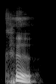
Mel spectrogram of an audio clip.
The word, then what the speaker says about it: coup: C O U P coup 啊，这个 P 是不发音的哦，念 coup 很酷的酷这样 coup。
